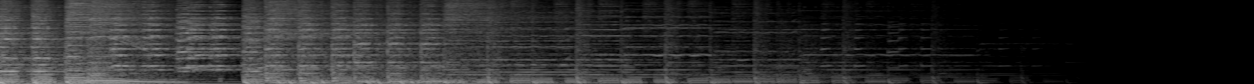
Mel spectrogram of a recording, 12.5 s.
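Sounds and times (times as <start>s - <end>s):
tropical beat: 0.0s - 9.7s.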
